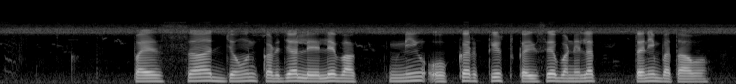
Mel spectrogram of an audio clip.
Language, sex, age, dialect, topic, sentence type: Bhojpuri, male, 18-24, Southern / Standard, banking, question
